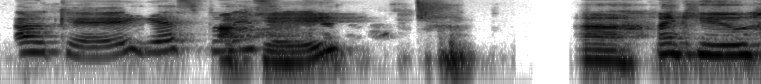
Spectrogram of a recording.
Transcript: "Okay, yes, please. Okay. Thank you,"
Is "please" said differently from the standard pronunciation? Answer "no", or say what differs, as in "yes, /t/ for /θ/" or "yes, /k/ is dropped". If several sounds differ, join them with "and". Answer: yes, /z/ is dropped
